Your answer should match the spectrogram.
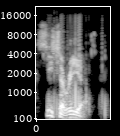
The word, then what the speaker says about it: Caesarea: Mediterranean Sea and um I should say it like our guide would say caesarea you know he'd say it that way like Caesar caesarea but uh he was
